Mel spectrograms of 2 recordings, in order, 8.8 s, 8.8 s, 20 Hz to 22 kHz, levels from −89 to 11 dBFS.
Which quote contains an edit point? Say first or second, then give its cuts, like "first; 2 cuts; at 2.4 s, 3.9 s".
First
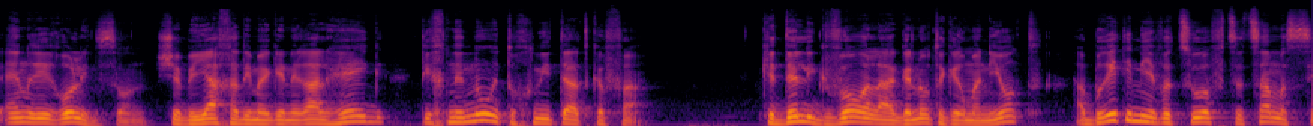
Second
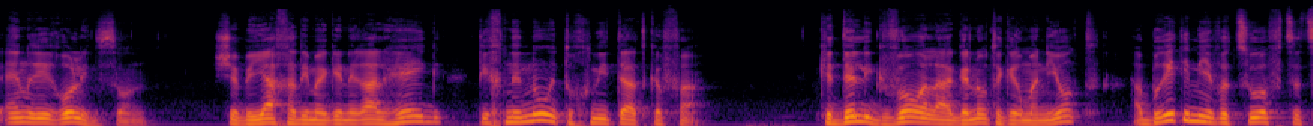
first; 1 cut; at 1.0 s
